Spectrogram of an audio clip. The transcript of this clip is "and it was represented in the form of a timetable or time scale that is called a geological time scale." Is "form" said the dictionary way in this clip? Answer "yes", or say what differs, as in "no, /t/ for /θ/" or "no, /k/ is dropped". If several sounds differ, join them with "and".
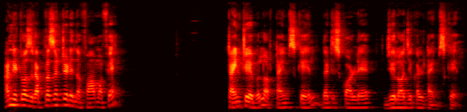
yes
